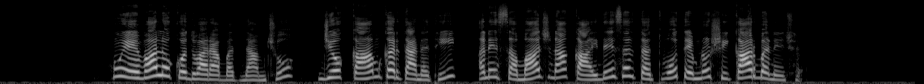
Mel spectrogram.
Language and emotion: Gujarati, disgusted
